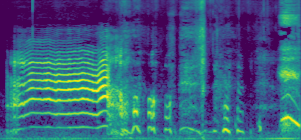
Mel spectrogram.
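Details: Staffordshire bull terrier screaming: a long, steady, strongly harmonic scream of about one and a half seconds, then a run of short arched yelps rising and falling, ending in a sharp, higher cry.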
